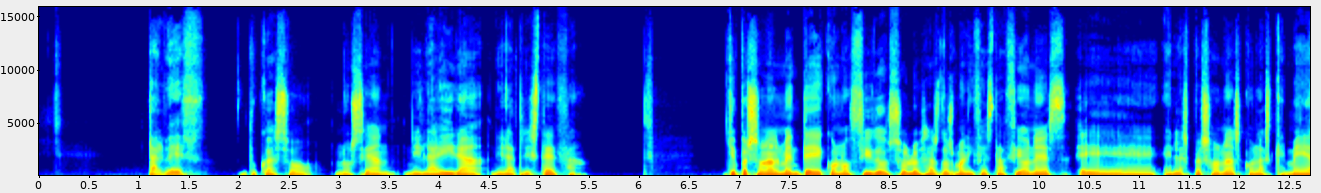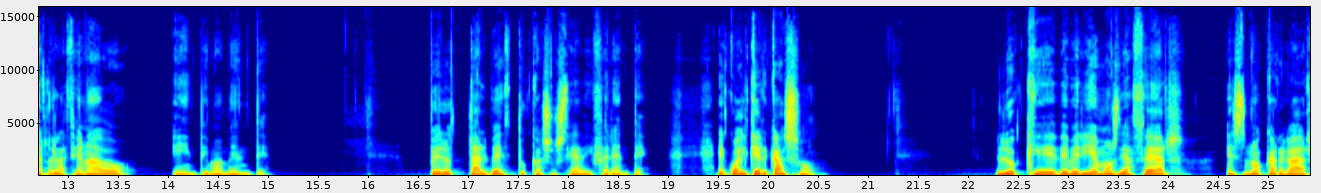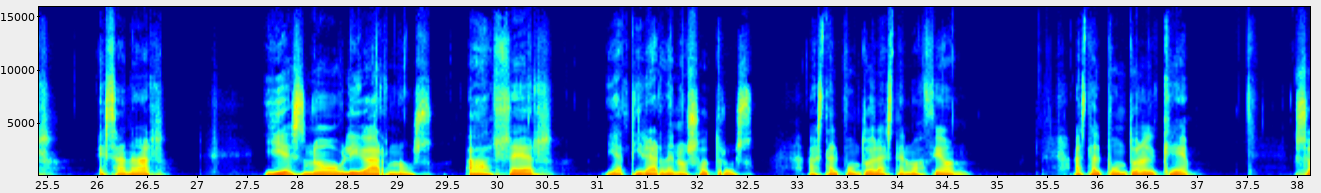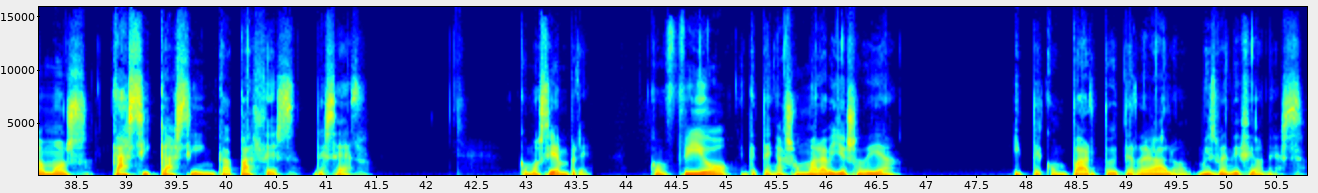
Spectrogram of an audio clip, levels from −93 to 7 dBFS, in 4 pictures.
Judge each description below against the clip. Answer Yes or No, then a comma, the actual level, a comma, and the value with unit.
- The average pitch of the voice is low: Yes, low, 115 Hz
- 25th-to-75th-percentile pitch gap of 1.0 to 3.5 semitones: No, average, 4.2 semitones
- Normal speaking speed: No, slow, 115 wpm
